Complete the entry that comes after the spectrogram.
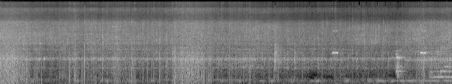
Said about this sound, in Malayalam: ഇനി ഉള്ളി ഇട്ട് കൊടുക്കുക.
